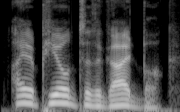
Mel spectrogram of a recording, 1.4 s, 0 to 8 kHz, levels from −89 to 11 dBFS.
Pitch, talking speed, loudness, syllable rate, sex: 120 Hz, 265 wpm, -16 LUFS, 7.7 syllables/s, male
